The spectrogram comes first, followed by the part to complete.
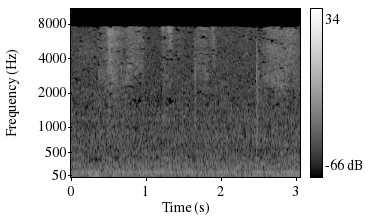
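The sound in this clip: Lattice cells being drawn on a board: a faint, continuous scratchy rubbing of marker or chalk strokes with a few slightly sharper strokes, low and steady throughout.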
